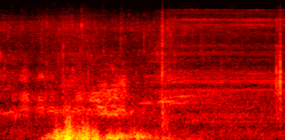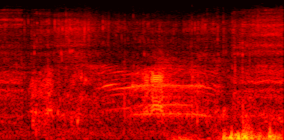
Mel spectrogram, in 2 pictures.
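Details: Greater flamingo giving scattered nasal, goose-like honks with layered harmonics, a few short calls spread through the stretch over a low rumbling background of wind or water.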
